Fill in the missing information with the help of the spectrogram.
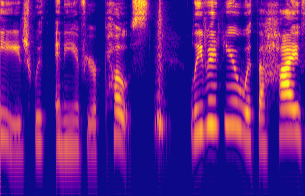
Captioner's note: logo whooshing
